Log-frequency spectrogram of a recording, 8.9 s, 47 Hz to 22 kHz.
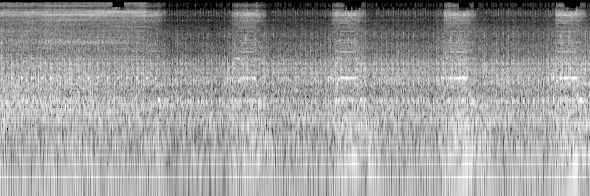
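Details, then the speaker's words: Mahindra Marazzo diesel with DRV valve reconnected: tak-tak knock gone but idle now hunts slow-fast, swelling and sagging about every 1.5 seconds, codes not clearing; high-pressure pump to be replaced next, cause not confirmed. "DRB लगाने के बाद हमारी engine में कटकट sound तो खत्म हो गया लेकिन यह नई मिस्टेक आ गई जो स्लो आरपी स्लो फास्ट होने लगे"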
